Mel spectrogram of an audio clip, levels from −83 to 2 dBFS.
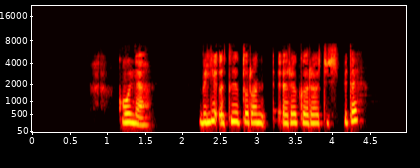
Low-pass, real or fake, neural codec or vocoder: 7.2 kHz; real; none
